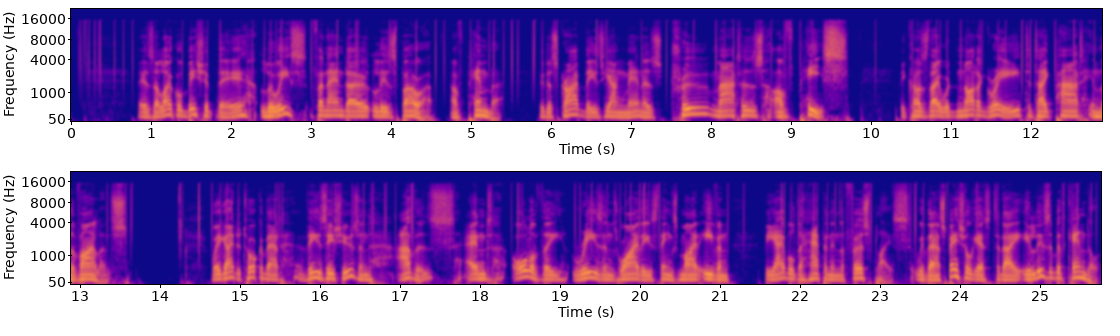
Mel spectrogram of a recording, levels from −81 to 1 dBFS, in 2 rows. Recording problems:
crackle, like an old record; noticeable; 20 dB below the speech

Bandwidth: 15 kHz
